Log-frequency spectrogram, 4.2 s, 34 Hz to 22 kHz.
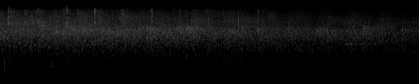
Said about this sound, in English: Mom is 84. Will you give her a big hand clap for that?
